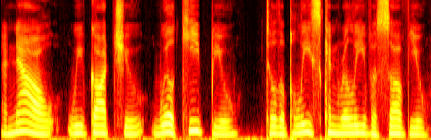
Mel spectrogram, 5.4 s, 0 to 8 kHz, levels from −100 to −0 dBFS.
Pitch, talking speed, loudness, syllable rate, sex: 160 Hz, 180 wpm, -17 LUFS, 4.3 syllables/s, male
